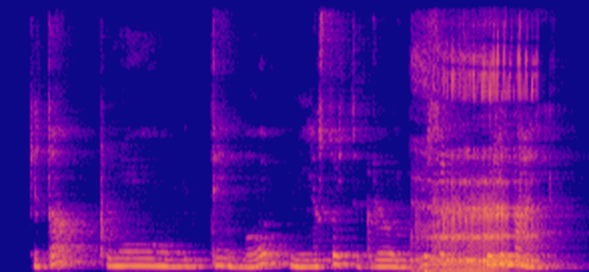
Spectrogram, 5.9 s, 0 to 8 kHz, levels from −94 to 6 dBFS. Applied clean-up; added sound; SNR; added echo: none; Burping, eructation; -3 dB; reverberation time 0.8 s.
